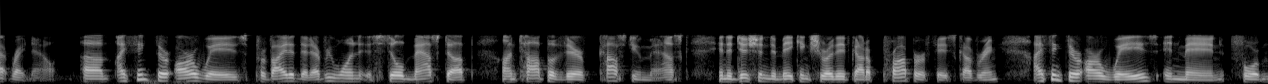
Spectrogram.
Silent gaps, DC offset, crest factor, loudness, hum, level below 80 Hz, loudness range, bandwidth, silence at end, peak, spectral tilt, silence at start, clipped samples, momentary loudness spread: none; under 0.1%; 16 dB; -24 LUFS; none; -70 dBFS; 1 LU; 4.4 kHz; 0 s; -8 dBFS; -7.5 dB/octave; 0 s; under 0.1%; 9 LU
